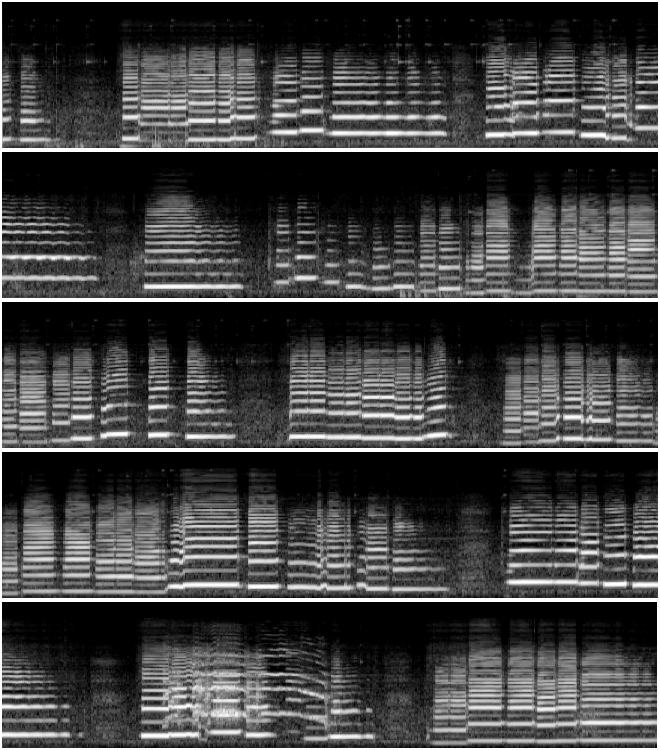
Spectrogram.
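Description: Solo clarinet playing a melody from a medley of standard tunes. The phrases of held and moving notes are broken every few seconds by short breath pauses, with a quick wavering, fluttering run near the end.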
